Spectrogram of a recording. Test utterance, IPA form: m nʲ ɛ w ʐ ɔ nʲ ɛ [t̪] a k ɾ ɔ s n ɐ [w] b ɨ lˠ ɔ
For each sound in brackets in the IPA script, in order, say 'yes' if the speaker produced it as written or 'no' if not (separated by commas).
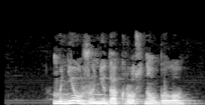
no, yes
